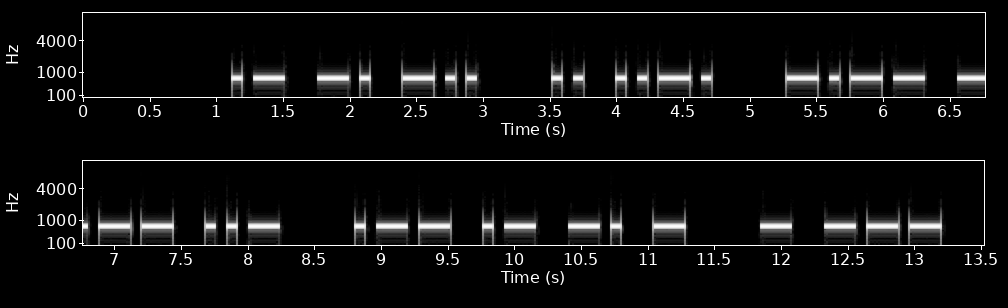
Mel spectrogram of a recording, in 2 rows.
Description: Morse code, heard as a keyed tone, about 15 wpm, 700 Hz. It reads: AND IF YOU WANT TO
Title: Sets of 5 Words Encore 15wpm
